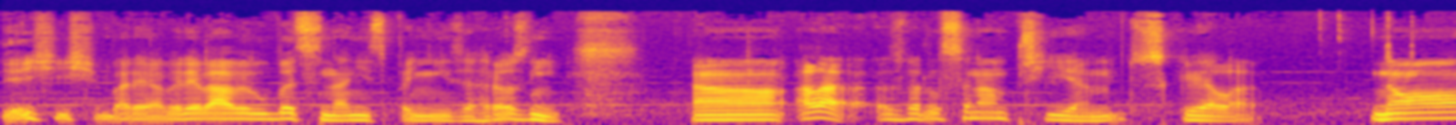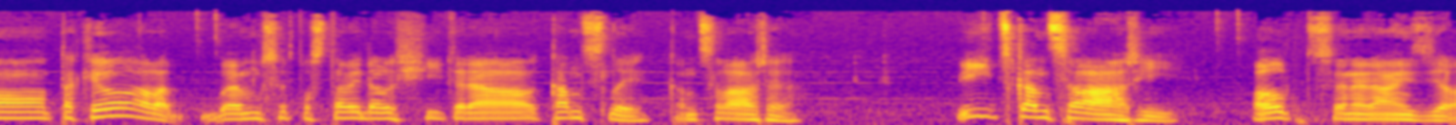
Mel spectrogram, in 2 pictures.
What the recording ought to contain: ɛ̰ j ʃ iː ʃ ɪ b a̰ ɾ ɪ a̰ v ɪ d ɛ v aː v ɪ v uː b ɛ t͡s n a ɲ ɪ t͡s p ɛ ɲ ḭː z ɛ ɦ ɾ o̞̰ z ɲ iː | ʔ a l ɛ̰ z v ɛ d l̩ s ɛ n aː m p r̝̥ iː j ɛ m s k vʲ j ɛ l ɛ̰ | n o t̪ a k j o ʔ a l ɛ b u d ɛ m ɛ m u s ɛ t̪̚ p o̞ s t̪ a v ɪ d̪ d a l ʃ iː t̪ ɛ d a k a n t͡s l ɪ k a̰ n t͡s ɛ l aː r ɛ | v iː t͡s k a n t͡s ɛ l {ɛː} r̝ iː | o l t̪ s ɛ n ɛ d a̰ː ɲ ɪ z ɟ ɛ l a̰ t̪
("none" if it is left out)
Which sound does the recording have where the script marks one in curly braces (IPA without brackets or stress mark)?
aː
